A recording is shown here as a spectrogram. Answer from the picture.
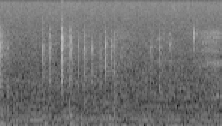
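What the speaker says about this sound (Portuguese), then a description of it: "Digite o seu nome." Typing on a computer keyboard while entering a name into a document, with steady, irregular key clicks at close range over a low background hum and no speech.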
